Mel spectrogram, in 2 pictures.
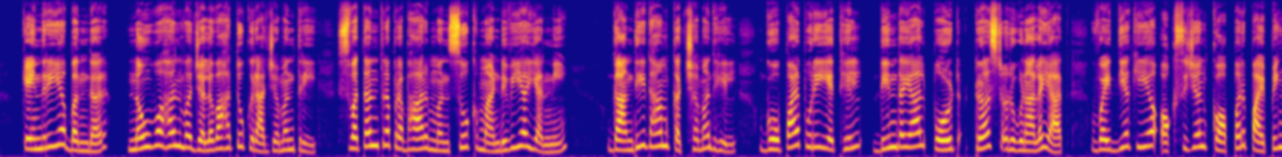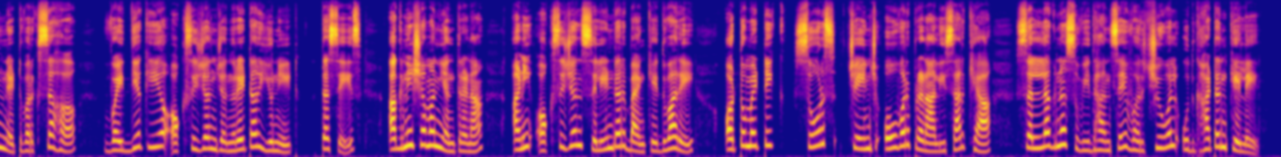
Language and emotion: Marathi, neutral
